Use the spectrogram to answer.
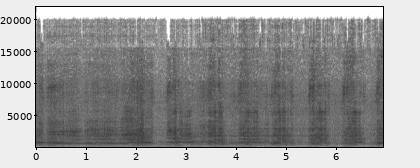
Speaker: А почему происходит такой эффект? Из-за наличия воздуха в жидкости гидроусилителя.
